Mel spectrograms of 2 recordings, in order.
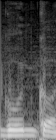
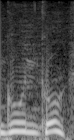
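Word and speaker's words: Gunko: Dito nga ito si gun ko sa gun ko guys pala yung tamang pronunciation sa pangalan nito Ay sabi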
